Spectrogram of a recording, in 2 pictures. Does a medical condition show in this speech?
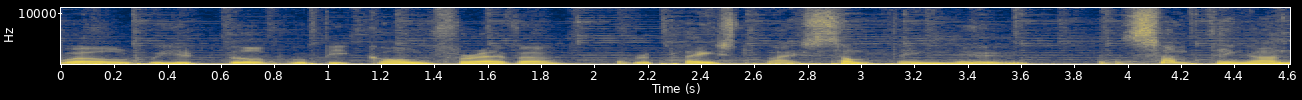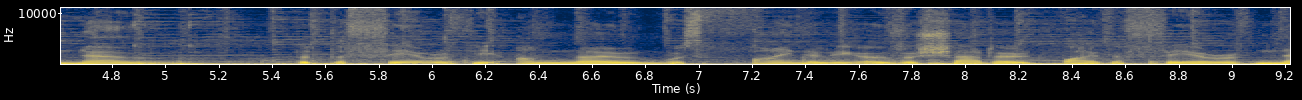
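No.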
